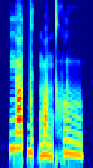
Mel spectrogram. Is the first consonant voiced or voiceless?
voiced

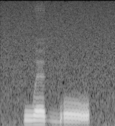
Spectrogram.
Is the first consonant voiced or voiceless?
voiced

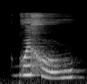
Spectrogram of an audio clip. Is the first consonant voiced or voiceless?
voiced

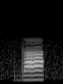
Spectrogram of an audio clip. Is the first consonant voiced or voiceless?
voiced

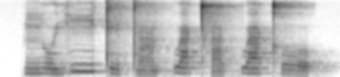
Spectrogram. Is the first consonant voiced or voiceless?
voiced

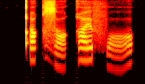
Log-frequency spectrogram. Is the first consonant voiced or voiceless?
voiceless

